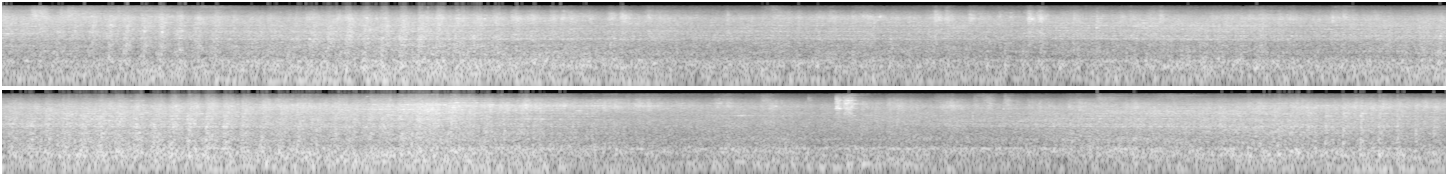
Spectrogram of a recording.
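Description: Freight train cars (steel coil cars, boxcars and bulkhead flatcars) rolling past close by: a steady, loud rumble of steel wheels clattering over the rail.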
